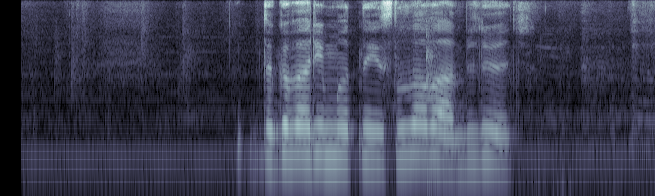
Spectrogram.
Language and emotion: Russian, angry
